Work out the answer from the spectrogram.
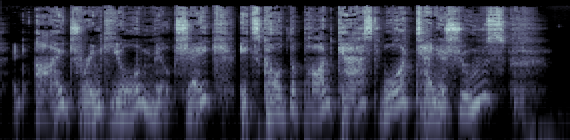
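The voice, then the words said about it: Daniel Day-Lewis impression. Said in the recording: “my terrible, terrible impressions ... do an impression of Daniel Day-Lewis ... It's pretty good.”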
